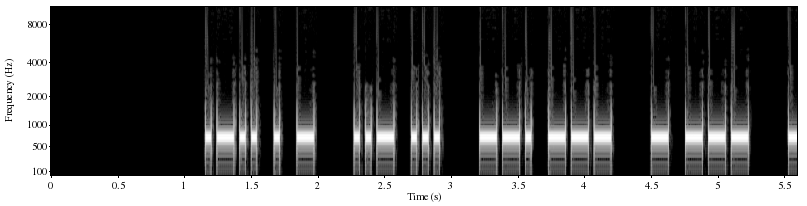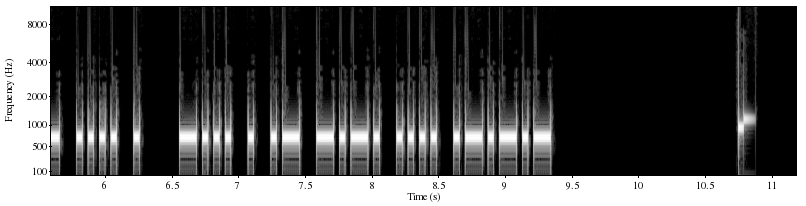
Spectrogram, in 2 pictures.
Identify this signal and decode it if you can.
Morse code, heard as a keyed tone, about 28 wpm, 700 Hz. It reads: LET US GO TO THE BEACH.
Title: Sentences from Top 1500 Words 28wpm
